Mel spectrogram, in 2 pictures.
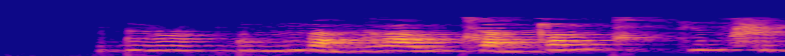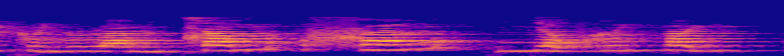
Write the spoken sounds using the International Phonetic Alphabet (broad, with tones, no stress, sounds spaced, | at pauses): ɗ ɨ˨˩˦ ɹ ə˨˩ k̚ ɗ u˨˩˦ ŋ n a˨˩˨ n ɣ a˨˩˦ w c a˨˩˨ n ʈ a˧˥ m c ə˨˩ k̚ x i˧ m ʂ i˨˩ k ə˨˩˨ j ɹ a˨˩ ŋ c a˧˥ m | s a˧˥ n | ɲ a˨˩ w ɣ ə˧ j ŋ a˧ j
